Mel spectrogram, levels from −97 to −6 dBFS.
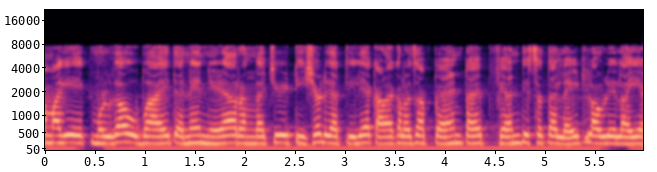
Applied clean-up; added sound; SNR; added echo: none; Musical instrument; 18 dB; none.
